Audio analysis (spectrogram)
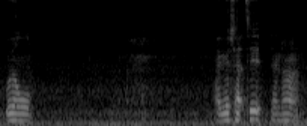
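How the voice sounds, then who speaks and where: A woman voicing a reluctant, resigned animatronic rabbit from another dimension in a fan roleplay, speaking haltingly and correcting herself. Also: on the low side, flat delivery, dark tone, a little hiss or hum. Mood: uncertain, willing. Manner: hesitant, halting, self-correcting.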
